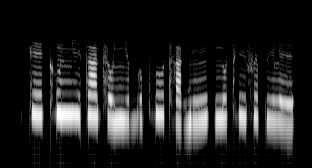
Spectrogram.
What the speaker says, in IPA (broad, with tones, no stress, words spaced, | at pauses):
keː˦ kʰũ˦ɲi˦˨tã˦ t͡so˨ɲɪ˨ bʊ˦ pʰuː˦tʰa˨ɡ͡bĩ˨˦ | nu˨tʰi˦˨fɪ˦ pi˨lɪ˨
